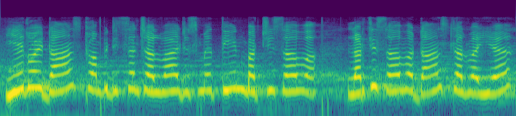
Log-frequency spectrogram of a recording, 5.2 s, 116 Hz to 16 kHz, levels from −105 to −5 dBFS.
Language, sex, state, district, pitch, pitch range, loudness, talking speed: Hindi, male, Bihar, Muzaffarpur, 335 Hz, 320-355 Hz, -14 LUFS, 210 wpm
